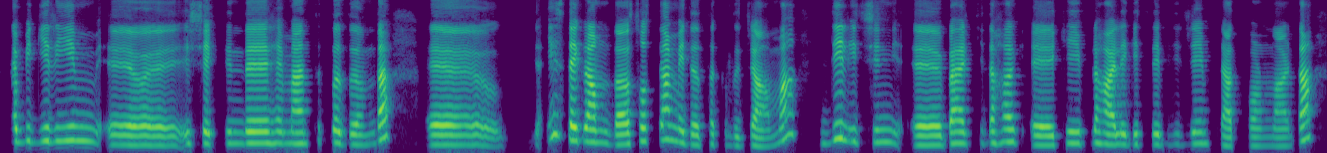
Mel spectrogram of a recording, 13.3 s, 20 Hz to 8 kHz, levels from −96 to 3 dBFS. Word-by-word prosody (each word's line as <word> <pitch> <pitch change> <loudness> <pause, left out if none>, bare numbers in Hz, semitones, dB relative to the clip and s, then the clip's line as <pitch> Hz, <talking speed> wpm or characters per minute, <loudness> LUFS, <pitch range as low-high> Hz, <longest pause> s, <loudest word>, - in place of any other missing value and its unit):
"ya, 245 -1 -2
bir 265 - -6
gireyim," 265 +1 -3
eee, 180 -2 0
şeklinde 220 - +2
hemen 215 -1 +1
tıkladığımda, 210 - +1 0.4
eee, 190 - +4 1.0
ya - - -18
Instagram'da 245 - +4
sosyal 260 +3 +1
medyada 205 -7 -2
takılacağıma 175 - -2 0.4
dil 310 -1 +3
için, 240 -2 -9
eee, 185 0 +4
belki 220 0 +1
daha, 245 +2 0
eee, 180 -1 +1
keyifli 220 +2 -4
hâle 200 -2 +3
getirebileceğim 200 +1 -8
platformlarda, 170 - -1
215 Hz, 105 wpm, -22 LUFS, 185-245 Hz, 1.0 s, eee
